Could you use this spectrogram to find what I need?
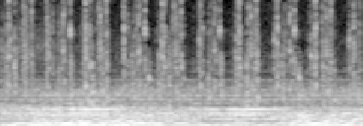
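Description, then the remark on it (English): Several grandfather clocks with big brass pendulums tick steadily together in a house filled with clocks of all sizes, their overlapping beats forming a busy, continuous clatter over a low sustained hum, fairly loud with no voices. “Grandfather clocks ticking with big brass ticking pendulums ticking.”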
